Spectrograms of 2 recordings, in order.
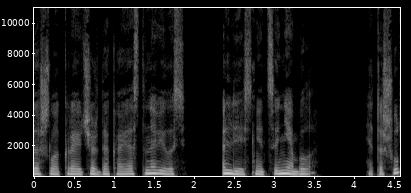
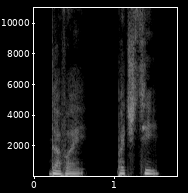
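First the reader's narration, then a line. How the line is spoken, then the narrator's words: Whispered. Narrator (Russian): прошептала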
